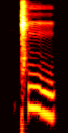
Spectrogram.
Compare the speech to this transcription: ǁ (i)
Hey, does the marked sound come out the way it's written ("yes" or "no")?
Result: yes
